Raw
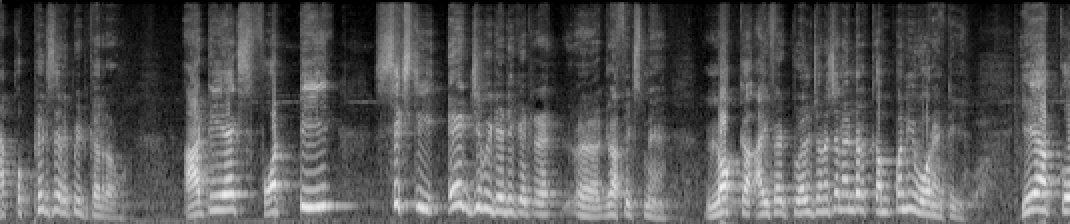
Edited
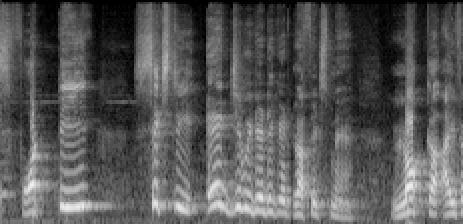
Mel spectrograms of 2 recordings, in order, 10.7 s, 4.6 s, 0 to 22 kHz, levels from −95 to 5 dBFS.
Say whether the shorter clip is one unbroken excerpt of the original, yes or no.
no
